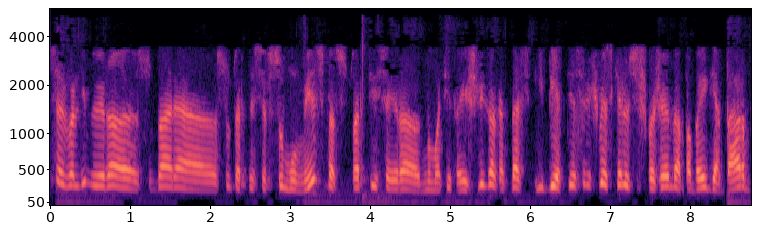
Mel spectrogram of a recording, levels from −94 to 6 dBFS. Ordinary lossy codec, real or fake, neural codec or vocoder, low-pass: MP3, 24 kbps; real; none; 5.4 kHz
